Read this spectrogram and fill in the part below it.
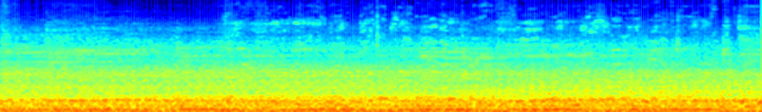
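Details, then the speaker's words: Duramax LMM diesel truck driving after engine swap: even, steady drone under road noise with no knocks, misses or surging; running good, only a small coolant leak from a fitting, since stopped. "She's running good so far. Had a little coolant leak."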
